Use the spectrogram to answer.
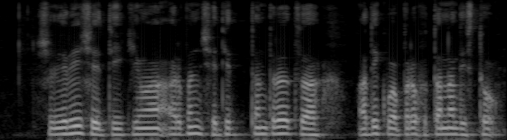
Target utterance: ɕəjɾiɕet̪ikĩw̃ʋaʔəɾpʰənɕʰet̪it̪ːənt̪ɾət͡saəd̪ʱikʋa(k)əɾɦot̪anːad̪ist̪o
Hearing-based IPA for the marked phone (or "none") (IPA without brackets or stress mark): p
